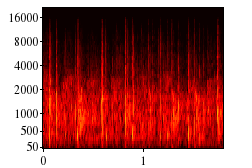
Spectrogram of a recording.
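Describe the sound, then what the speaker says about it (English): Applause for students at a school board meeting: a steady round of many hands clapping, dense and even from start to finish at moderate loudness, with no voices. "I'd like to give them a round of applause."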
